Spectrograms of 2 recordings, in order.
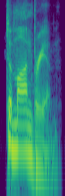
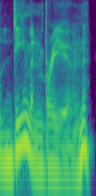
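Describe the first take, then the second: First: The name is said the local way, 'Demonbrion'. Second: The name is read literally, like 'Demon Briun'. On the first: This is how locals actually say it. The speaker calls it right. "It's pronounced Demonbrion" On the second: This is how an outsider would guess it. The speaker calls it wrong. "It's spelled as if you would pronounce it Demon Briun"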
